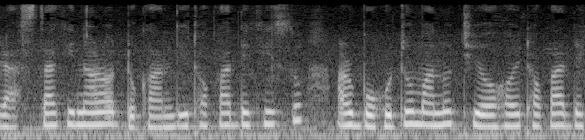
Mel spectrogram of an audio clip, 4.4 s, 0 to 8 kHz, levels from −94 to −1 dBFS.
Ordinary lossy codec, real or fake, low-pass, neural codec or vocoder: MP3, 48 kbps; real; 7.2 kHz; none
